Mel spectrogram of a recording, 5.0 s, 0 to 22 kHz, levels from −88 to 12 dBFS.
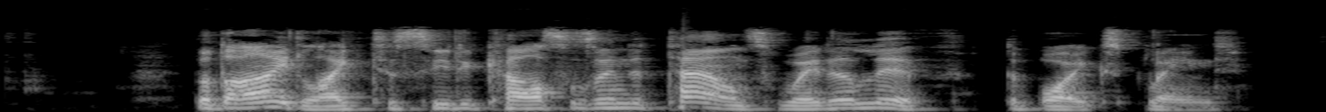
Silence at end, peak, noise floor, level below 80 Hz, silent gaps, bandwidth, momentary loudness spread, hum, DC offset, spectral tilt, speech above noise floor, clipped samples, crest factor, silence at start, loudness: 0.35 s; 0 dBFS; -63 dBFS; -60 dBFS; none; 8.2 kHz; 13 LU; none; under 0.1%; -3.5 dB/octave; 44 dB; under 0.1%; 20 dB; 0.75 s; -19 LUFS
